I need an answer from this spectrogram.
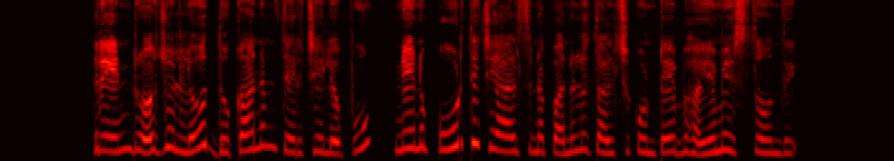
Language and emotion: Telugu, fearful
